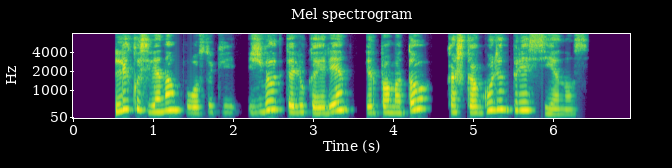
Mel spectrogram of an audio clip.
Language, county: Lithuanian, Vilnius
